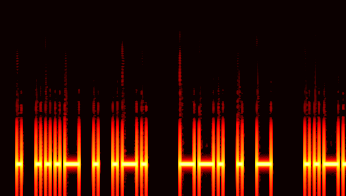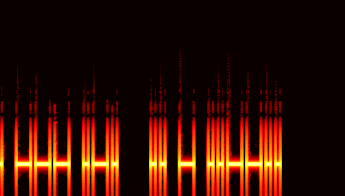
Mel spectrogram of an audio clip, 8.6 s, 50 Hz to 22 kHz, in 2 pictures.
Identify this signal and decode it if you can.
Morse code, heard as a keyed tone, about 20 wpm, 700 Hz. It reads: EVER GET FOR IT?
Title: Sentences from Top 400 Words 20wpm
